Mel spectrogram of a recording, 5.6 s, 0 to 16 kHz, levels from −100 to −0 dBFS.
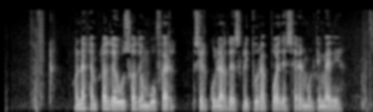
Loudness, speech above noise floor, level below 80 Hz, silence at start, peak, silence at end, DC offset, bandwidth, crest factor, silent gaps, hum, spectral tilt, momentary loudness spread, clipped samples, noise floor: -30 LUFS; 22 dB; -68 dBFS; 0.5 s; -8 dBFS; 0 s; under 0.1%; 11.5 kHz; 24 dB; none; none; -5.5 dB/octave; 15 LU; under 0.1%; -51 dBFS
